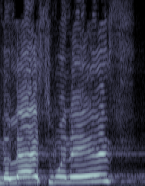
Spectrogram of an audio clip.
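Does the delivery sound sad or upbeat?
upbeat. The phrase is said in a brighter, upbeat way. The speaker calls it right. "Let's try it again"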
